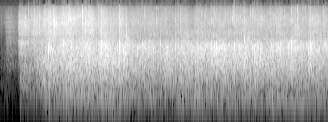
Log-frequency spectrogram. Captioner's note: audience applauding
